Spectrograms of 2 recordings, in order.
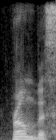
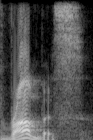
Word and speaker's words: Rhombus: Rombus is going to be there. And that is it. No, it's Rhombus. Why am I mispronouncing it?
